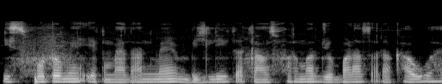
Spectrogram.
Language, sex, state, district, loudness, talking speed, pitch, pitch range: Hindi, male, Jharkhand, Garhwa, -21 LUFS, 215 wpm, 125 Hz, 115-130 Hz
